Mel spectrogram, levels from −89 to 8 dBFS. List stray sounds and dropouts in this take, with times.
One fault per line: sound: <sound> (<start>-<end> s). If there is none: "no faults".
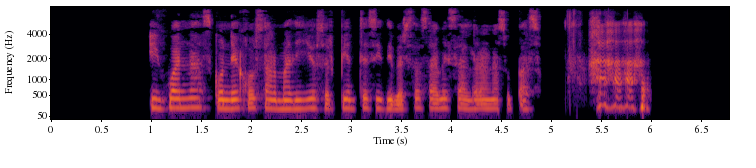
sound: laugh (5.1-6.0 s)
